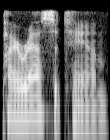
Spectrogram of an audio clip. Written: piracetam

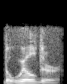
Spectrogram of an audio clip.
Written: bewilder

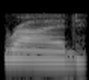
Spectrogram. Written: rudd

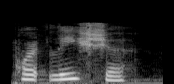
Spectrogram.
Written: Portlaoise

